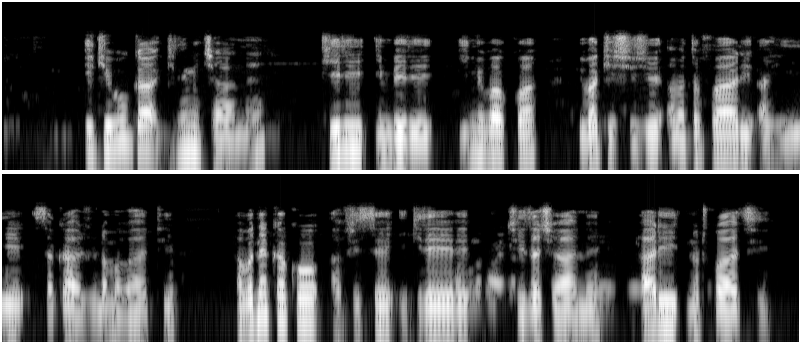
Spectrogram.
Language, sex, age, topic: Rundi, male, 18-24, education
